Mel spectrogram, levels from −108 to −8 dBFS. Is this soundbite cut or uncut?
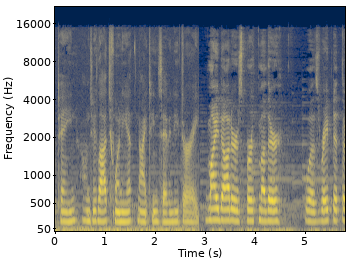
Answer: cut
